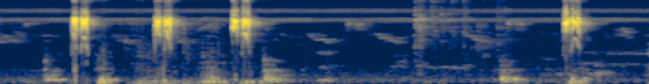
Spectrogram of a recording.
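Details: Crested jay challenging a rival with a 'crecet' chatter: three quick harsh bursts about half a second apart, a pause, then one more, with a constant high tone and soft low knocks behind.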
